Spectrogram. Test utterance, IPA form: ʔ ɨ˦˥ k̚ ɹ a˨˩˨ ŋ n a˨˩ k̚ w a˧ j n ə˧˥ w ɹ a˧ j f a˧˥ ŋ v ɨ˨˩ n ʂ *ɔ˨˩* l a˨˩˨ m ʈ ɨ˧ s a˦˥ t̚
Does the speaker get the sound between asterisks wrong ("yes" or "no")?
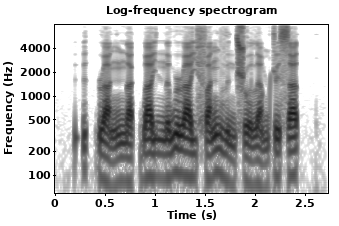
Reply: yes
